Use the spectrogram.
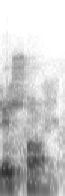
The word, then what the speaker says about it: leçon: So what it does, it makes your k sound, it changes your k sound to s, soft s. So, Exactly. leçon.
